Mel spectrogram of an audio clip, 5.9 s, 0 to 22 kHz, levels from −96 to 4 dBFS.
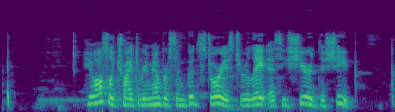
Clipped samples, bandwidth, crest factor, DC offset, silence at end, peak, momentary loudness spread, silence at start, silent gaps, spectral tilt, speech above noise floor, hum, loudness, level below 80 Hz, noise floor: under 0.1%; 7.8 kHz; 20 dB; under 0.1%; 0.05 s; -6 dBFS; 10 LU; 0.1 s; none; -4.5 dB/octave; 33 dB; none; -24 LUFS; -68 dBFS; -58 dBFS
